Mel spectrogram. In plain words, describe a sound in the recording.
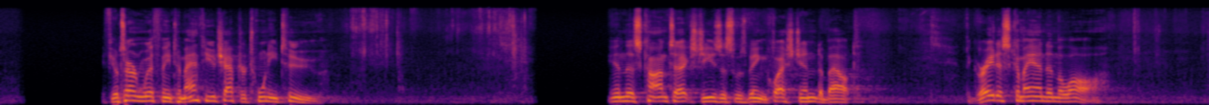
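A man speaks calmly into a microphone, heard over a loudspeaker in an echoing room.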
